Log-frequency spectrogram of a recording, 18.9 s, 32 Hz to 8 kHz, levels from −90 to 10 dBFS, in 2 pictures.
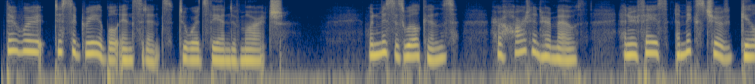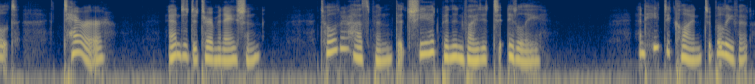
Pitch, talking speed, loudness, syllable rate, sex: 195 Hz, 135 wpm, -18 LUFS, 5.1 syllables/s, female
